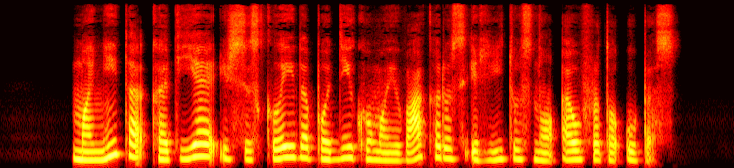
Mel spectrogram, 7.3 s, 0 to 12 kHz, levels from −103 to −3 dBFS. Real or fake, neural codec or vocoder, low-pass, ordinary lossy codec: fake; autoencoder, 48 kHz, 32 numbers a frame, DAC-VAE, trained on Japanese speech; 10.8 kHz; MP3, 64 kbps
